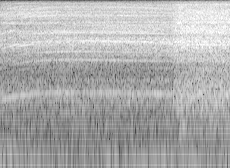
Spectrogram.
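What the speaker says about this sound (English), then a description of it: "the reason why we're drilling is to keep the holes straight" A drill bores holes in a filament spool with a steady, high, close whine that jumps slightly in pitch and loudness partway through.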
